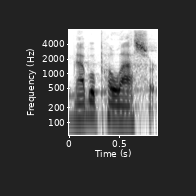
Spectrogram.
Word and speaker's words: Nabopolassar: His father was Nabopolassar is how you say that name, Nabopolassar.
